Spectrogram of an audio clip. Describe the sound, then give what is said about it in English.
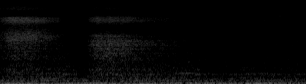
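Slow, deep breaths, a soft airy rush drawn in, a brief pause, then a long, gradual exhale, all quiet with no talking. “And now allowing these feelings to be here, I invite you to take a few deep breaths.”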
